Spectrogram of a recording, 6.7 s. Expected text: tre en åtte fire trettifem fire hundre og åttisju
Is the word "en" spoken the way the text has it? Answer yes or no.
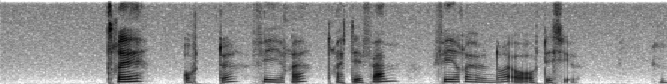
no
